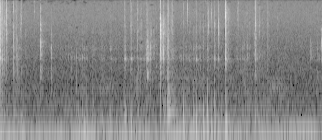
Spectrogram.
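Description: A utility knife cuts and scrapes thin slices off a solid rectangular bar of dry purple soap. The result is a run of crisp, dry crunches and bright scraping clicks over a low, steady rumble, with two sharper snaps standing out near the middle.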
